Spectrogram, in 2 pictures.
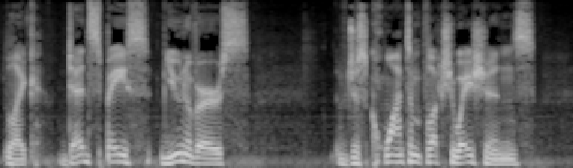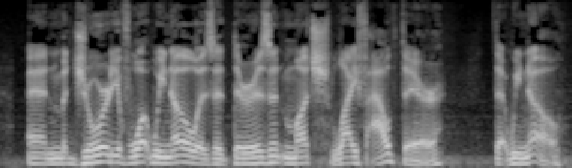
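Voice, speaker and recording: A man's voice: lowish voice, takes it slowly, fairly bright tone. A man hosting a talk radio show, talking casually in an easygoing way.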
